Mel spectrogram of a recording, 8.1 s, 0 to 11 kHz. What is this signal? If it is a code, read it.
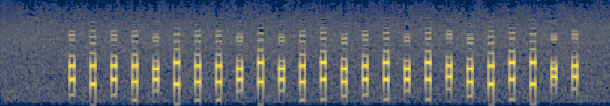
DTMF, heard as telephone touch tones, dialled by machine, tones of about 60 ms. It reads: 82857355767594897904293*0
